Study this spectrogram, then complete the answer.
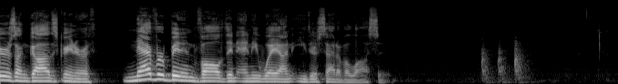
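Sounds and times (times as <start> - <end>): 
speech: 0.0 - 4.0
knocking on a wooden frame: 4.8 - 5.4.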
